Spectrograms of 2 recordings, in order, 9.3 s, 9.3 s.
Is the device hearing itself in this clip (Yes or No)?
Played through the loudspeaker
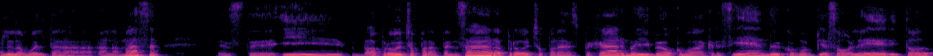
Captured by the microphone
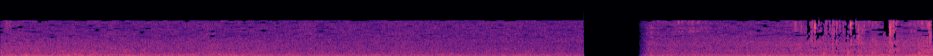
No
